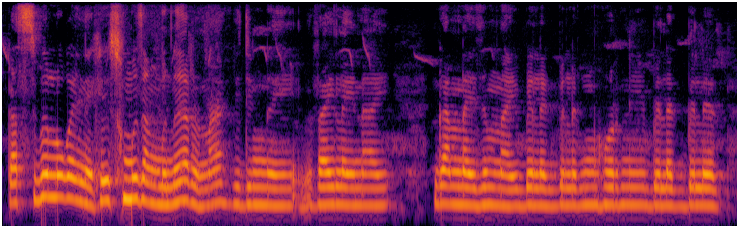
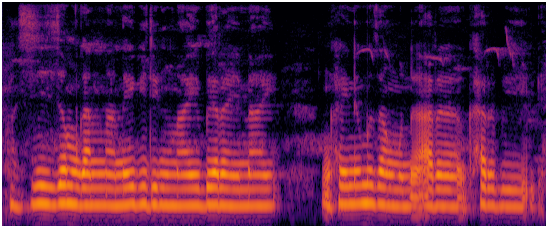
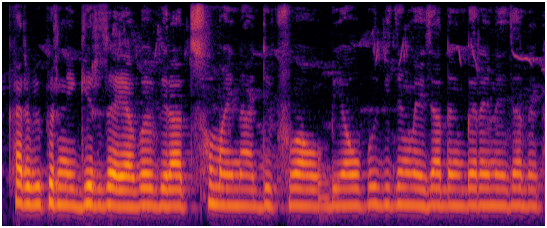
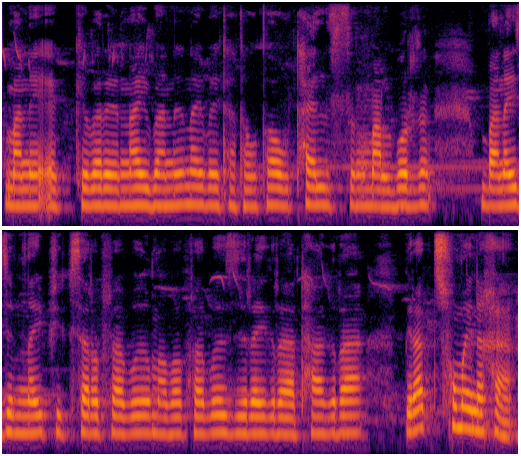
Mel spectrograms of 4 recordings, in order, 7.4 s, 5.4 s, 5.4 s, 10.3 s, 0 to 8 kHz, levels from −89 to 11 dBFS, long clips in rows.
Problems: constant background noise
